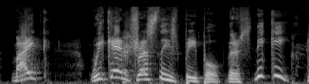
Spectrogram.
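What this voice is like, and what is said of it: Daft, squeaky imitated politician voice. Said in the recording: “a bit like Donald Trump ... I try and make it make funny noises and squeaks ... So I'll try and make him squeak ... just like make his voice really daft”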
